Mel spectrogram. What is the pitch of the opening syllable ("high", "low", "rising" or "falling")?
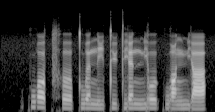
falling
